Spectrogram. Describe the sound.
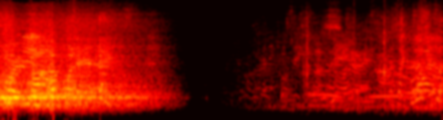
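A busy, steady murmur of many overlapping voices inside a metro cuts out briefly to near silence, then returns slightly softer.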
